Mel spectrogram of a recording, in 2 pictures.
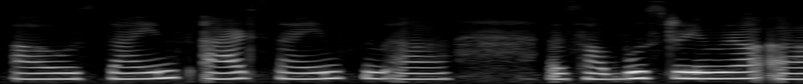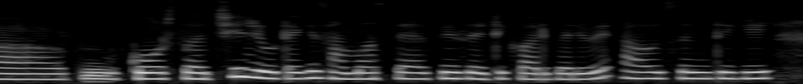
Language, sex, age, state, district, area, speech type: Odia, female, 18-30, Odisha, Cuttack, urban, spontaneous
